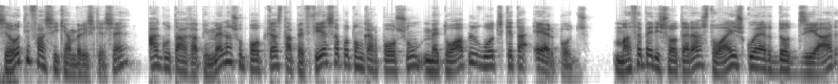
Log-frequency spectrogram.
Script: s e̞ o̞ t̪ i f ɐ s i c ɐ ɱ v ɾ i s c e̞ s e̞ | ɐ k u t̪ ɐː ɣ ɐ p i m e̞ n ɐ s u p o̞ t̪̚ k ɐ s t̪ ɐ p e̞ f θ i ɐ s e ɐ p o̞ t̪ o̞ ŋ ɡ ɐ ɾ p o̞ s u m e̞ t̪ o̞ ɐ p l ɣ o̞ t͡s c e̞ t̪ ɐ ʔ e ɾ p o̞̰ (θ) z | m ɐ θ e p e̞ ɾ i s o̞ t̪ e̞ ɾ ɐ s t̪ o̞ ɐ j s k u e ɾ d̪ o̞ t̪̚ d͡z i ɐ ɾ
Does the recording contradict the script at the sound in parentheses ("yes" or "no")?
yes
